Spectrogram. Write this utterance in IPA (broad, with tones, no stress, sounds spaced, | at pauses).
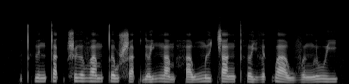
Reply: t̪ʰ ɨ˧˥ n t̪ a˦˥ k̚ ʂ ɨ˧ ə̯ v a˧ m t̪ ə˧ w ʂ a˨˩ k̚ ɗ ə˧˥ j ŋ a˨˩ m h a˨˩˦ w m ɨ˧ c a˨˩˦ ŋ t̪ʰ ə˨˩˨ j l ə˦˥ k̚ v aː˨˩˨ w v ə˨˩˦ ŋ l u˧ j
